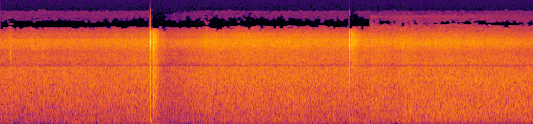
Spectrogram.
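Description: Steady wash of ocean surf, with a sharp click about two seconds in and a fainter click a little past four seconds.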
